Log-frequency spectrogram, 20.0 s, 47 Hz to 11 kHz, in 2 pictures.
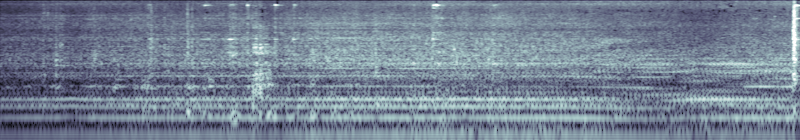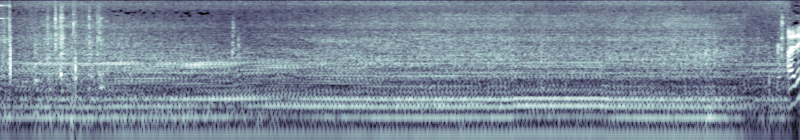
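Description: Kubota U35-4 mini excavator's diesel engine running steadily under hydraulic load as it digs and dumps soil, its note shifting slightly as the arm works. A single sharp knock about halfway through, as the bucket dumps its load.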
